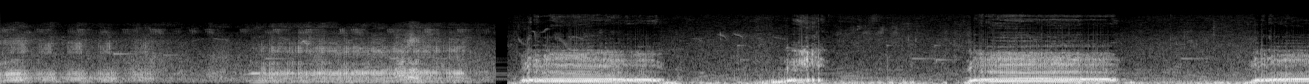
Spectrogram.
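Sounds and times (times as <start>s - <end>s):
cow mooing: 2.6s - 8.3s, 9.6s - 11.8s, 12.4s - 13.0s.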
